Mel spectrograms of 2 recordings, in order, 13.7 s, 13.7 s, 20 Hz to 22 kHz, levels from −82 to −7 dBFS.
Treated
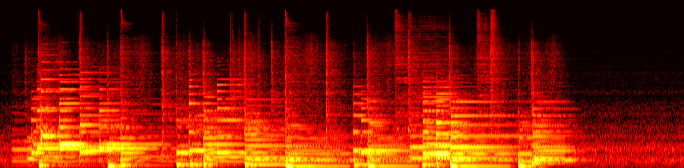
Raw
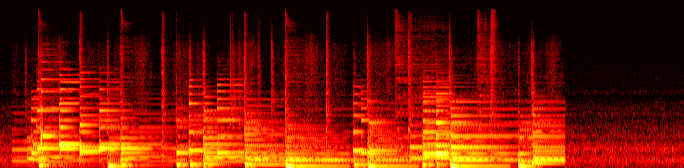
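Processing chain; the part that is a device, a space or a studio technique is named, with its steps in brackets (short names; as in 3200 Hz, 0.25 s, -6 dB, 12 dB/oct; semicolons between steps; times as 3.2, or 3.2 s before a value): filtered reverb send (on a send: HPF 150 Hz 12 dB/oct + LPF 7500 Hz 12 dB/oct + reverb RT60 1.3 s, pre-delay 55 ms, DRR 4 dB)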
